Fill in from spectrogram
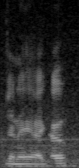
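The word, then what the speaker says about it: Jhené Aiko: Is it Janae Aiko? – Janae Aiko.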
